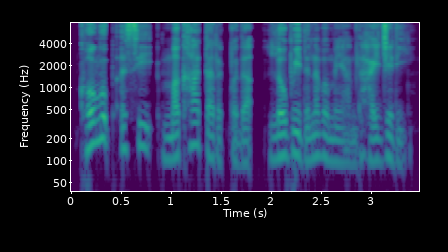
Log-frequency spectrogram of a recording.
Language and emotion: Manipuri, neutral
